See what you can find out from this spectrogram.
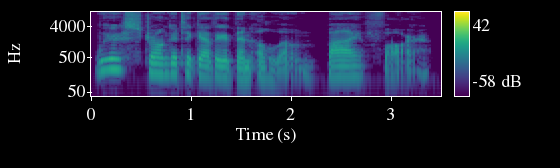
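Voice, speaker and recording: A young woman playing an affectionate, possessive, teasing wolf-girl girlfriend in an intimate roleplay audio, tender and often breathy. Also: rumbling low, lively intonation, slow pace, a little mellow, heavily acted. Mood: tender, earnest.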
